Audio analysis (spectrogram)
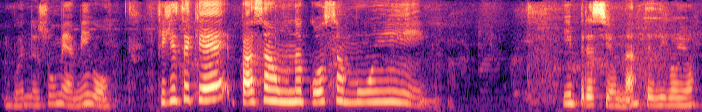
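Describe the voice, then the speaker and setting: A woman's voice: fairly high pitch, animated, takes it slowly, mellow. A woman teacher giving a classroom language lesson, patiently repeating each verb form for her students.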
